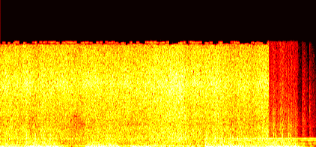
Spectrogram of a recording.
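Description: Liquid nitrogen jetting from a transfer hose into a plastic tub and boiling off: a loud, steady hiss that cuts off suddenly near the end, over background music.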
